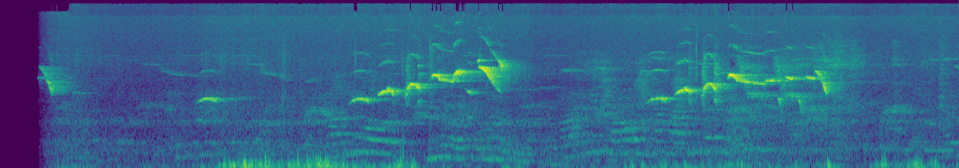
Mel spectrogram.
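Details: Unidentified bird recorded in Paripally Meenambalam, Kerala, its tone likened to cinema songs; clear whistled phrases that climb stepwise and repeat in bursts, over low rumbling background noise.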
